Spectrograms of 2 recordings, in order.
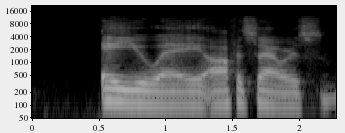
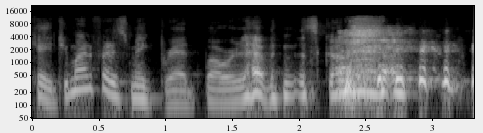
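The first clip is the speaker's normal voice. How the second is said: loud, higher quote breaking into laughter; laughing imitation; 6 semitones higher, 9 dB louder than usual. Co-host teasing friend about Zoom habits, laughing imitation. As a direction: crack up while quoting a friend.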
